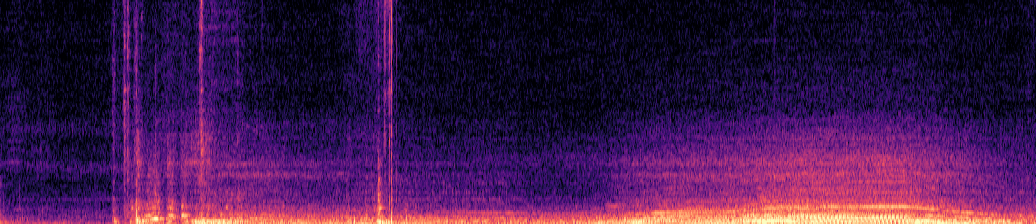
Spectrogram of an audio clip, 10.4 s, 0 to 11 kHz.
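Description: Subaru Legacy B4 2.5i's 2.5-litre flat-four (boxer) engine, heard from inside the cabin. It cranks and starts about a second in, flares briefly, then settles to idle. From about six seconds in it is revved up smoothly, held, and drops back near the end.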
